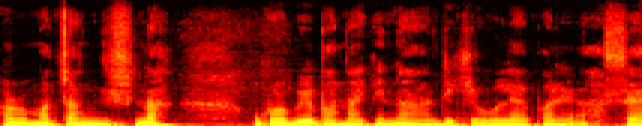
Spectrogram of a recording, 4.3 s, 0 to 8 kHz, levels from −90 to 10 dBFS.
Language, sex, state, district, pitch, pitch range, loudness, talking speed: Nagamese, male, Nagaland, Kohima, 120 Hz, 120-130 Hz, -16 LUFS, 125 wpm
